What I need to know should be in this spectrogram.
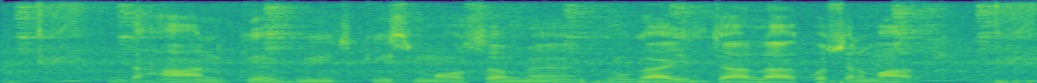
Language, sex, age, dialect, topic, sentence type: Magahi, male, 31-35, Southern, agriculture, question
